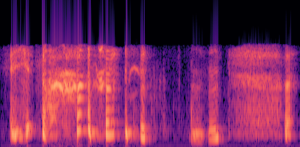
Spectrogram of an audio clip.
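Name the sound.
woman coughing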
